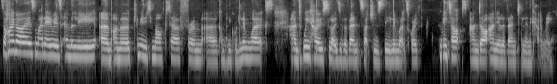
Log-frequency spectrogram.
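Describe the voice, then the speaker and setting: Brief: woman, mid pitch, upbeat call intro. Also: brisk, darkish tone. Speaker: community marketer. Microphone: video call.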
